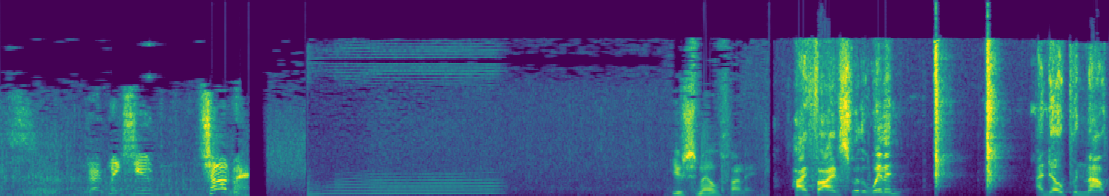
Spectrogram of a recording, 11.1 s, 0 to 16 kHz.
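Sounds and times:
buzzing tone: 3.0 - 5.2.

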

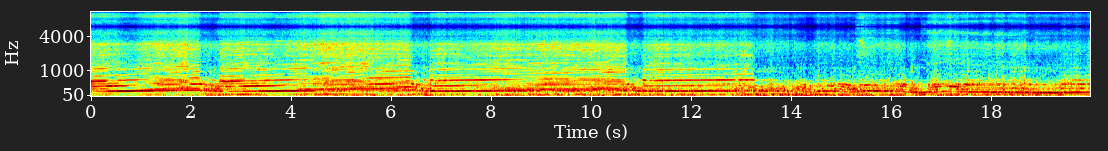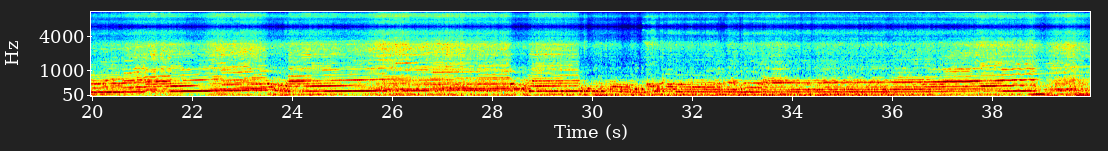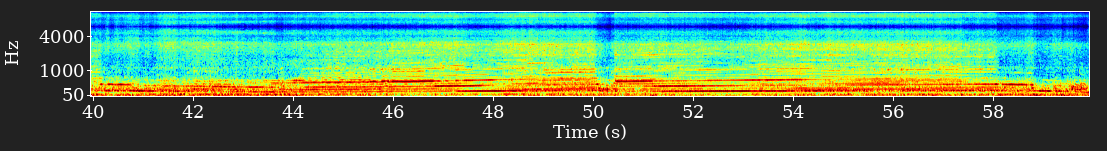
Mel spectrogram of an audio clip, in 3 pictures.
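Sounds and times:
racing car engine revving: 0.0 - 59.9.

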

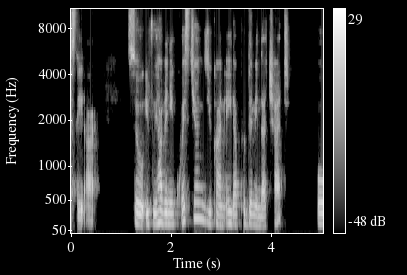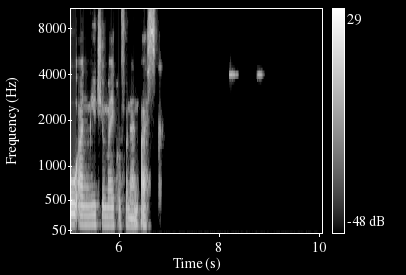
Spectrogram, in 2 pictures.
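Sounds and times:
high-pitched electronic beeps: 8.2 - 8.9.

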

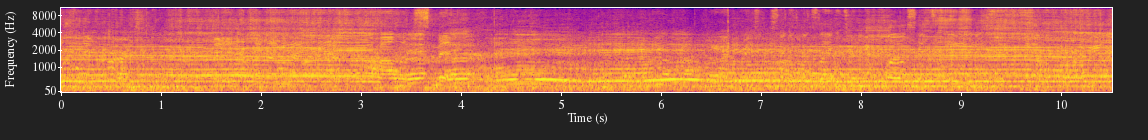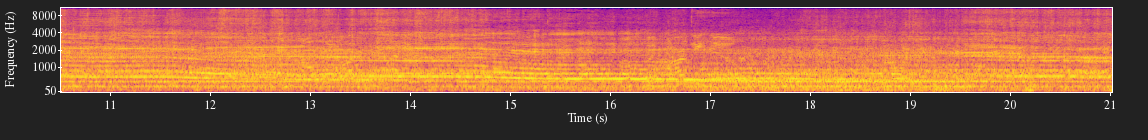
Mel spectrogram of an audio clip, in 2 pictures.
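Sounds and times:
racing boat outboard motors whining: 0.0 - 21.0.

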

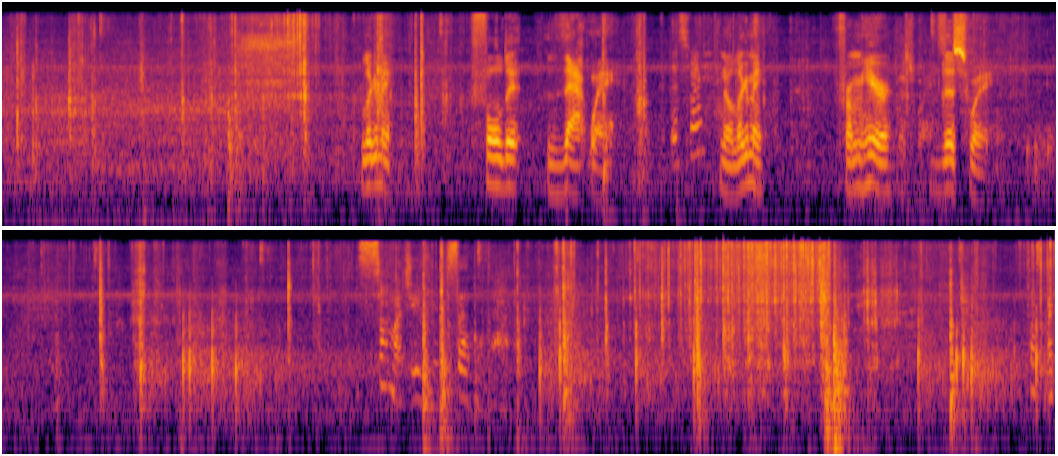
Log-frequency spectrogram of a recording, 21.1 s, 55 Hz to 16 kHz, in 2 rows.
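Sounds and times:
debris cracking and knocking: 15.9 - 21.0.

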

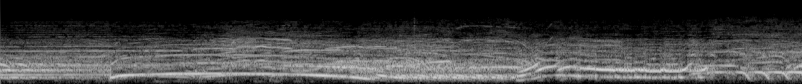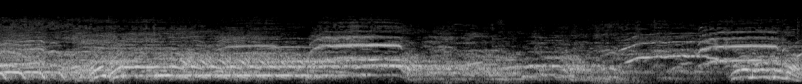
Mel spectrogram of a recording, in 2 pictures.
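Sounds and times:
crowd shouting and whooping: 0.0 - 16.0.

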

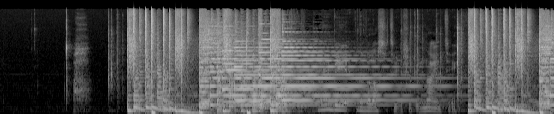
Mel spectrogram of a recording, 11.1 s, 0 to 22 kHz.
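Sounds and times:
synth-pop drums and arrangement: 2.5 - 6.3, 8.0 - 11.0
held synth pad chord: 4.2 - 8.0.

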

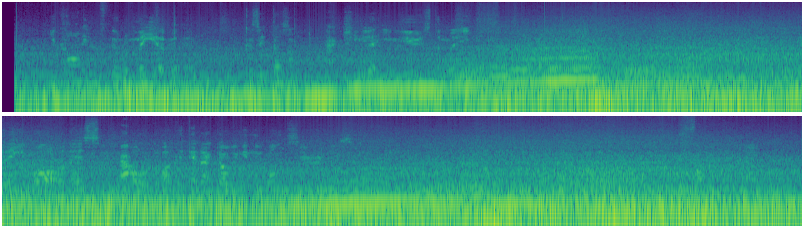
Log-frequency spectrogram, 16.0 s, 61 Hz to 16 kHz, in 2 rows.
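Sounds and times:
road and tyre rumble: 0.1 - 16.0
car engine accelerating: 0.2 - 16.0.

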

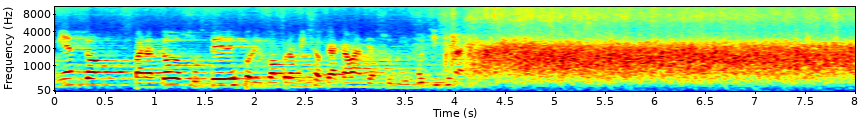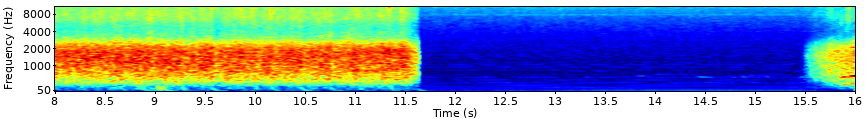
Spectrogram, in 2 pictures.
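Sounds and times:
faint hum: 0.0 - 16.0
audience applauding: 4.1 - 11.7, 15.5 - 16.0.

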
